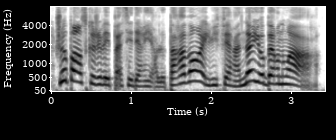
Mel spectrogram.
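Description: Woman doing belligerent bald male copyist, roaring, raised higher pitch, loud, dry close sound. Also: animated, moderate pace, clean tone, dry recording. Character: hot-tempered bald male office copyist.

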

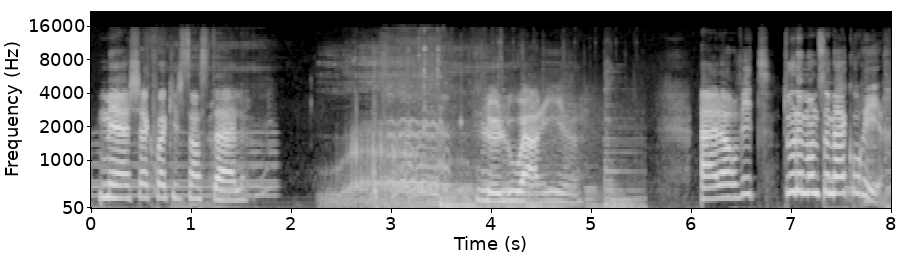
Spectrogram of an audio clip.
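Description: A woman who works as a librarian, giving a clear, lively scripted presentation of children's books and apps. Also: fairly high pitch. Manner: clear, lively storytelling delivery.

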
